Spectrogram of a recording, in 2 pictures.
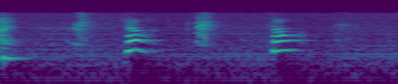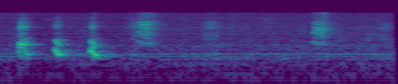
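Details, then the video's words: Cat named Mitzura "talking" with its owner indoors in a small room, giving short harmonic meows and chirps, several rising-falling calls in quick succession, answering a woman's Romanian speech between them. "Mitzura, the talking cat"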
